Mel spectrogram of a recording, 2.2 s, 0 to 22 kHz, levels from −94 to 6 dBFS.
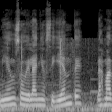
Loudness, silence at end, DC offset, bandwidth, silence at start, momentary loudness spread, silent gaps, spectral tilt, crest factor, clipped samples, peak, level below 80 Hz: -23 LUFS; 0 s; under 0.1%; 17 kHz; 0 s; 8 LU; none; -4.5 dB/octave; 16 dB; under 0.1%; -6 dBFS; -40 dBFS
